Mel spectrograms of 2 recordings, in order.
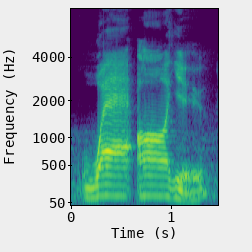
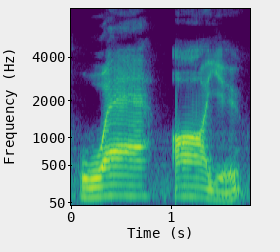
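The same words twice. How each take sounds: No difference in how they are said.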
